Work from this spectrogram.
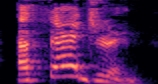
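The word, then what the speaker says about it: ephedrine: Propal, laorazzipam, madazzipan, lanocane, ephine, ephedrin, ephedrin.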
